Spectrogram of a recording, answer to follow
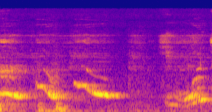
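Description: A few short, high-pitched whines, each falling in pitch, in the first second, much higher than the man's voice, then a brief hush.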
